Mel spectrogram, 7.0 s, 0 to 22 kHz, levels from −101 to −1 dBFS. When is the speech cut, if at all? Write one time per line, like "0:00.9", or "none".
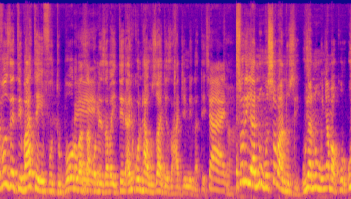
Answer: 0:04.7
